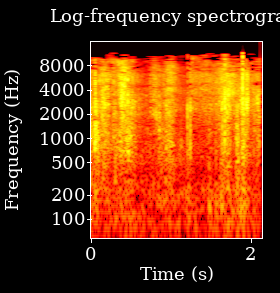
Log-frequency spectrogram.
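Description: Sheets of paper being turned over and handled close to a microphone: a rustle with several small clicks.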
